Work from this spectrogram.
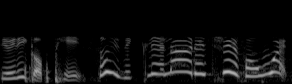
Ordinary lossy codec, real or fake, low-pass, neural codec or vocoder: Opus, 64 kbps; real; 3.6 kHz; none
